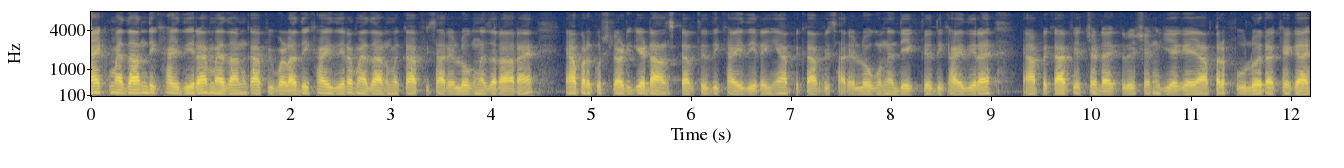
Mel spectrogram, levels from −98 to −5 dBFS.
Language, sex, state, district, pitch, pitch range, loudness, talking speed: Hindi, male, Rajasthan, Nagaur, 95 Hz, 95-100 Hz, -18 LUFS, 280 wpm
